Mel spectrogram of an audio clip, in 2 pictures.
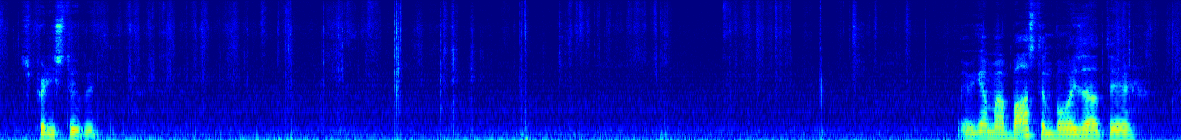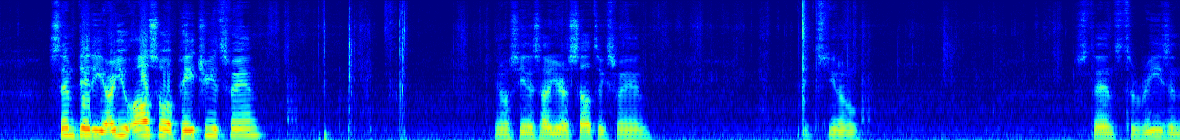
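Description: Cards rustle and flick as they are sorted by hand.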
